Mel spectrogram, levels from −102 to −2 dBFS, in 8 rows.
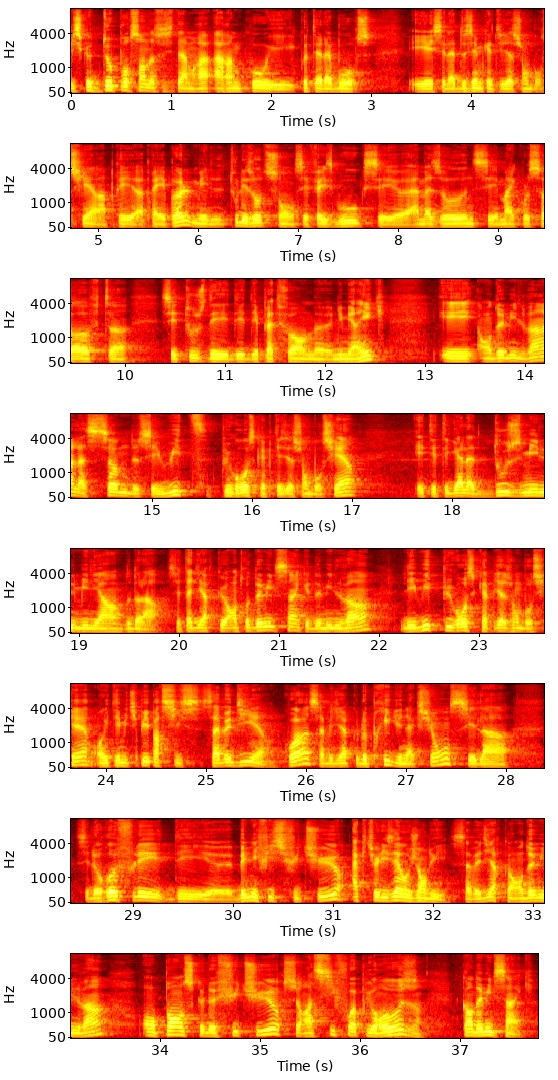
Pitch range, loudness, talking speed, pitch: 100-135 Hz, -24 LUFS, 185 wpm, 115 Hz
